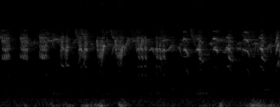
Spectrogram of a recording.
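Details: Eurasian reed warbler (Acrocephalus scirpaceus), seen and identified, sings a continuous chattering, rattling stream of harsh, repeated notes at a fen boardwalk in spring, with low rumbling background noise.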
